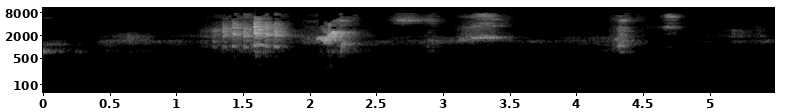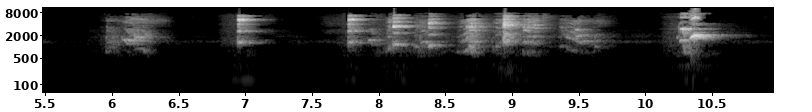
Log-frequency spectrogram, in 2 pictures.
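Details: African grey parrot whistling: scattered raspy squawks and soft notes, then a rapid sequence of clipped, harmonic chirps ending in a sharp loud call.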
